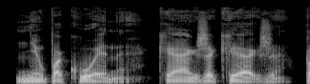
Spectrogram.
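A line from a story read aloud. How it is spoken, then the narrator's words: Grumbled. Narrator (Russian): проворчал Сфайрат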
